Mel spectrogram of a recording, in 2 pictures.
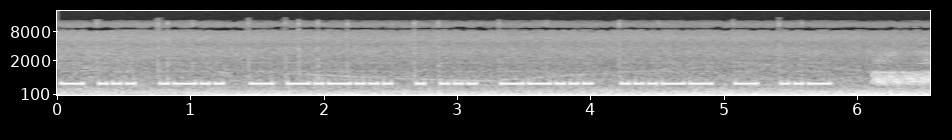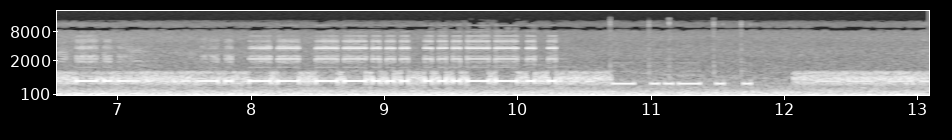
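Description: Morse code on an Elecraft KX2 transceiver on 20 metres. The keyed sidetone beeps out dots and dashes as the operator sends with the paddle. About six seconds in, the other station's reply comes through the receiver as a slightly higher keyed tone over a band of hiss. A short burst of sending follows, and then receiver hiss again near the end.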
